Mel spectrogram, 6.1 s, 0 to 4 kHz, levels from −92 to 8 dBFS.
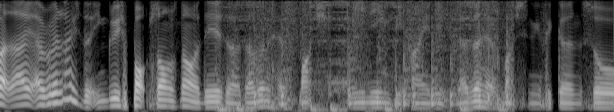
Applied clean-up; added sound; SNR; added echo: none; Drum / Drum kit; 9 dB; none.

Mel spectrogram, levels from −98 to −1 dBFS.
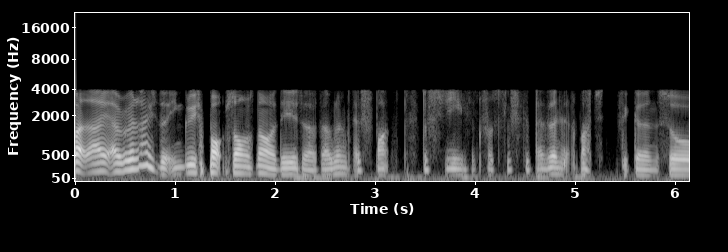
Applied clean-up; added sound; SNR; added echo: neural diffusion model UNIVERSE++.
